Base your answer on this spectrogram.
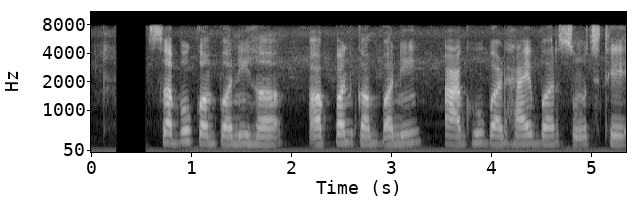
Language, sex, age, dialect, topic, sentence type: Chhattisgarhi, female, 18-24, Northern/Bhandar, banking, statement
